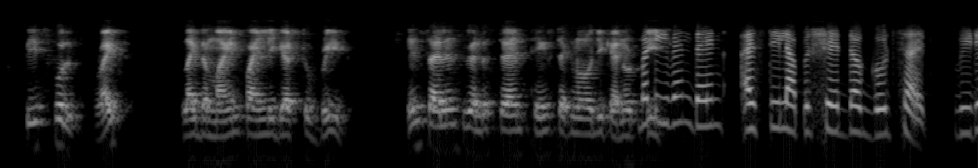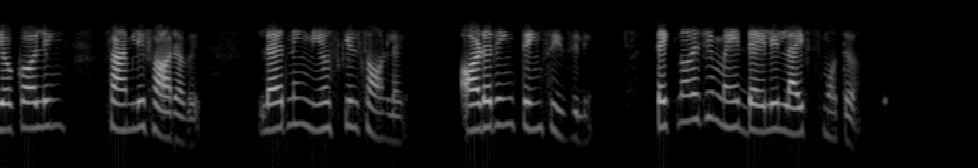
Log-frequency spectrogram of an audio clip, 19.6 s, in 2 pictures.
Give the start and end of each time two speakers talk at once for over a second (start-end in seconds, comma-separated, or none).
none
